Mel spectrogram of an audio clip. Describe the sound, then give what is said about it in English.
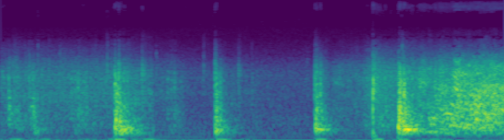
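A stuck door, locked from the outside, is forcefully rattled and yanked as someone tries to open it, with several sharp wooden bangs and thumps at irregular intervals, over a muffled background of voices and steamy hiss. “get the door open. I can't, Chief. It's stuck. Let me try.”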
